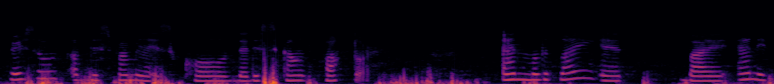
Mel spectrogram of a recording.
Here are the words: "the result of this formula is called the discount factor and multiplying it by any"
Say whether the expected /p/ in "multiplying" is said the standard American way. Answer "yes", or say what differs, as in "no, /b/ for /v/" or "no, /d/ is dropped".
yes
